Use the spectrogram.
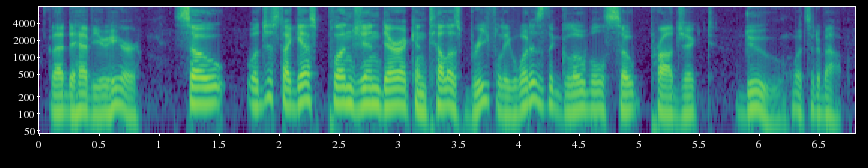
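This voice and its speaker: A man's voice: mid-range voice, fairly quick, mellow, dry recording. A man hosting a radio interview show, talking conversationally with frequent fillers. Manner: conversational, many fillers and restarts.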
